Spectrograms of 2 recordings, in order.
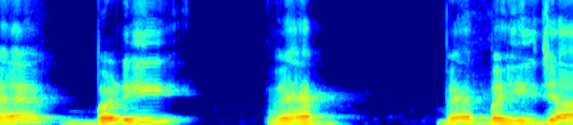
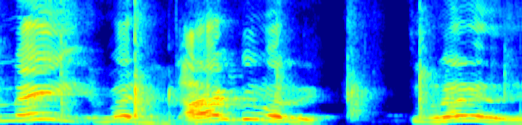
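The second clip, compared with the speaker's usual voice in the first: coy denial; 8 semitones higher, 5 dB louder than usual. Acted. Krishna denies winking, high voice.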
